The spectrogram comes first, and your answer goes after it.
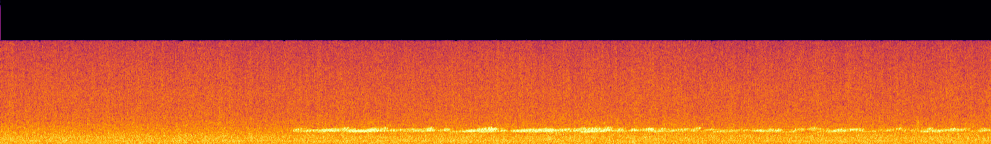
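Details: Frog calling beside a river in a pristine forest: a high, rapid pulsing trill begins about three seconds in and runs unbroken to the end, uneven in loudness, over a constant rushing of flowing water.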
